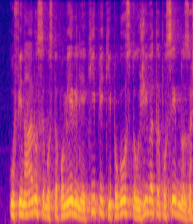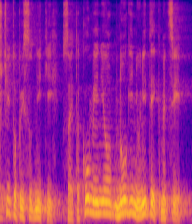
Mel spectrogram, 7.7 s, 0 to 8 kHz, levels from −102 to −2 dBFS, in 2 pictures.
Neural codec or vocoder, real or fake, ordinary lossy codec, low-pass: none; real; none; none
